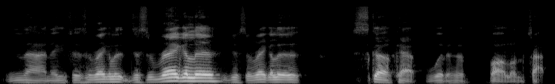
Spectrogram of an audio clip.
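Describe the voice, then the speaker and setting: A man's voice: lowish voice, sing-song, a little fast, warm tone, no room sound, clean studio sound. A man co-hosting a podcast, chatting casually in a slangy, profane, joking way. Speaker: podcast co-host. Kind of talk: casual chat.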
